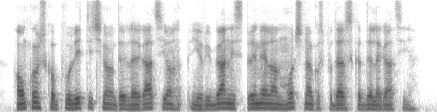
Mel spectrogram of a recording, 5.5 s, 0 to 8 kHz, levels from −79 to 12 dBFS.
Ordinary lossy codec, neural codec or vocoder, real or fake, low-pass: none; codec, 16 kHz, 0.8 kbps, ZipCodec; fake; none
